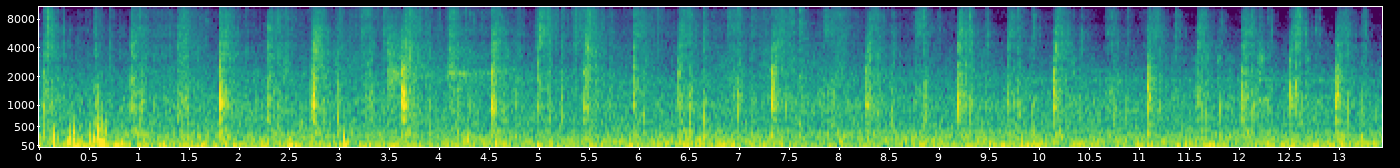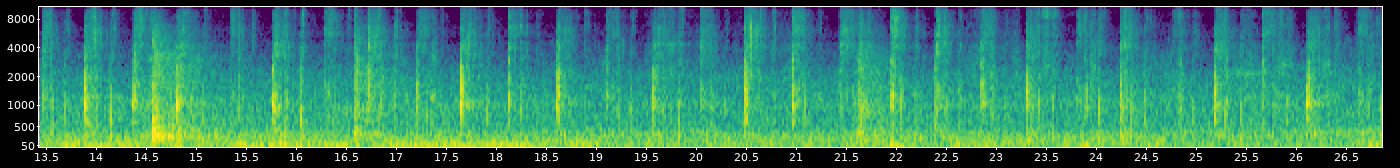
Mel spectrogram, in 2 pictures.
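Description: Footsteps tap steadily on paving stones, close by.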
